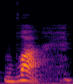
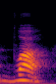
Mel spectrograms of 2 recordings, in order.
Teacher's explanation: तो इसका जो उच्चारण स्थान है वो दंतोष्ठव है, यानी कि दांत और ओठ, वाह। जब हम वाह बोलते हैं, आप भी बोलने का प्रयास कीजिए, तो आपका जो दांत है वो आपके होठ पर लगता है ना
